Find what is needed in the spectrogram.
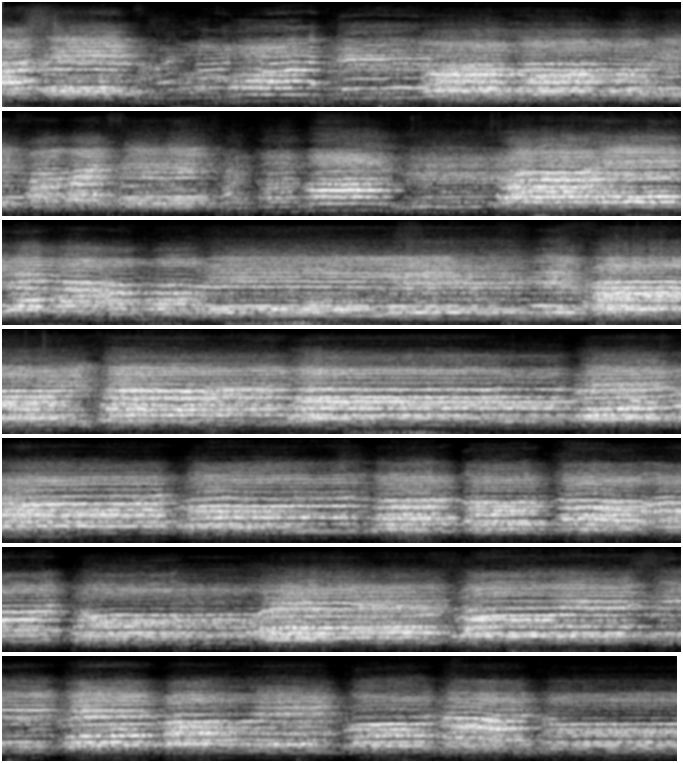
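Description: A choir singing a hymn unaccompanied, in phrases of long held notes.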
